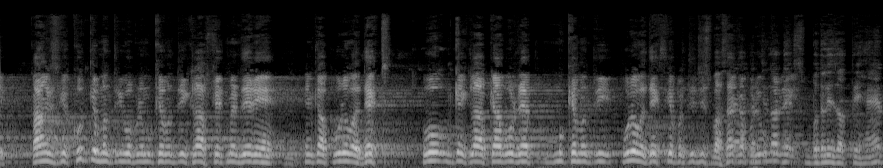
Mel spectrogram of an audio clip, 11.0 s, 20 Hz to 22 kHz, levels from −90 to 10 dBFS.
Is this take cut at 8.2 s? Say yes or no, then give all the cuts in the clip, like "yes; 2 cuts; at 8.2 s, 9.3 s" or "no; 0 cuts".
no; 1 cut; at 9.6 s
